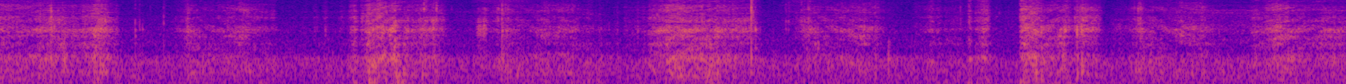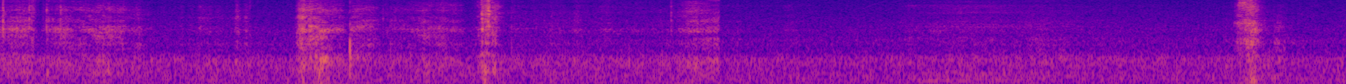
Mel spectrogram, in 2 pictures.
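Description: Knife blade scraping against a bundle of dry grass stalks in a series of short strokes. The strokes come thick in the first few seconds and grow sparse after about six seconds.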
